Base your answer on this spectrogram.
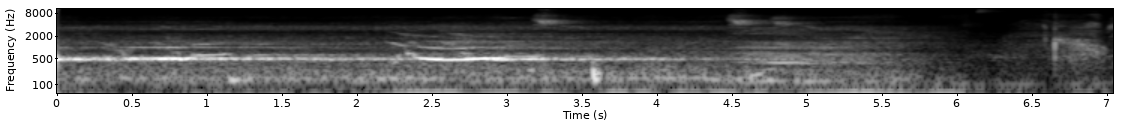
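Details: In Antarctic waters, a whale holds a long, slightly wavering mid-pitched moan with ringing overtones and a few gliding sweeps, fading at the end into short, high, squeaky chirps.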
